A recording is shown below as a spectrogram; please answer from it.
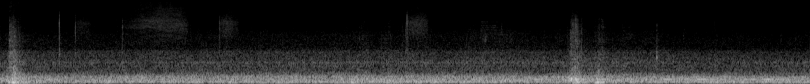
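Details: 2011 Mazda 3 2.0 sedan driving over speed bumps: road rumble with a couple of dull knocks. The intermittent suspension clunk is only sometimes present, and the service centre could not find the source.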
